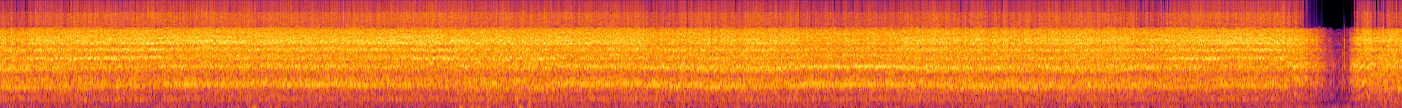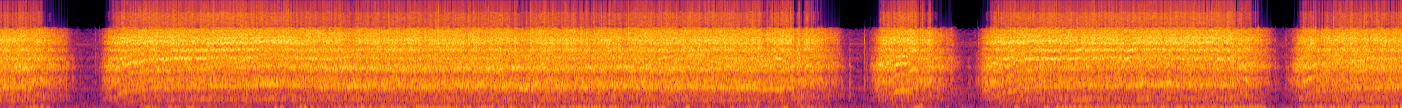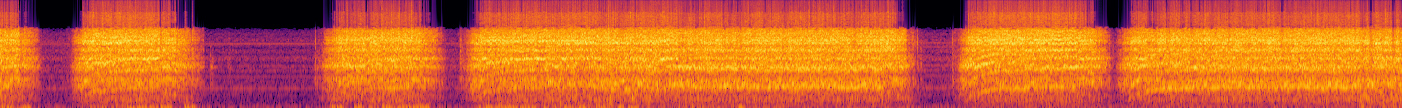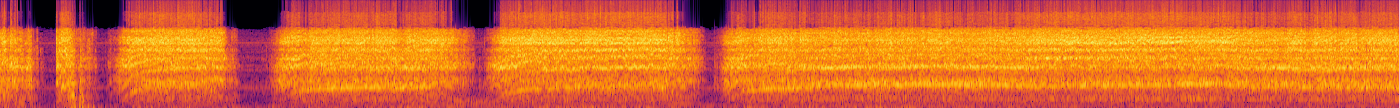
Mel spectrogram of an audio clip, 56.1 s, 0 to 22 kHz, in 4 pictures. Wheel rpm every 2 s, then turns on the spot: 210, 230, 220, 210, 220, 210, 130, 110, 210, 200, 190, 60, 180, 130, 100, 50, 130, 200, 120, 130, 190, 100, 120, 130, 130, 220, 220, 220.
none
